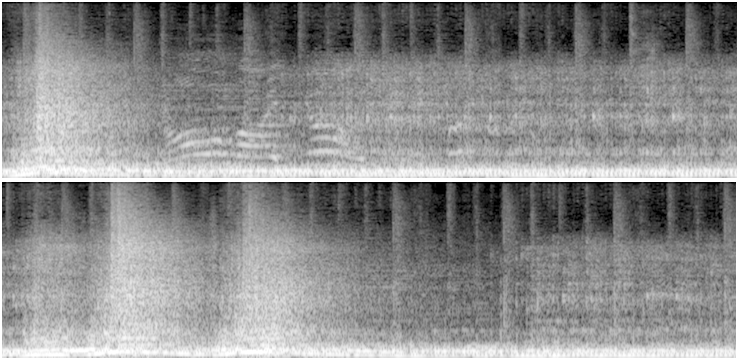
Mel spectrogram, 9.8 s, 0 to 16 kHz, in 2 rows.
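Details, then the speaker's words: VW Caddy van with a swapped-in 3.2L VR6 from an Audi A3, after a fuse thought to be misplaced was moved and the fuel pump primed: very loud, deep bark revving and settling cleanly with no knocks or misses. It is running normally. "That is louder than the Fusion. Oh my god, that is loud."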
